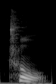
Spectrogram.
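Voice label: "chu", Mandarin Chinese, tone 4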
